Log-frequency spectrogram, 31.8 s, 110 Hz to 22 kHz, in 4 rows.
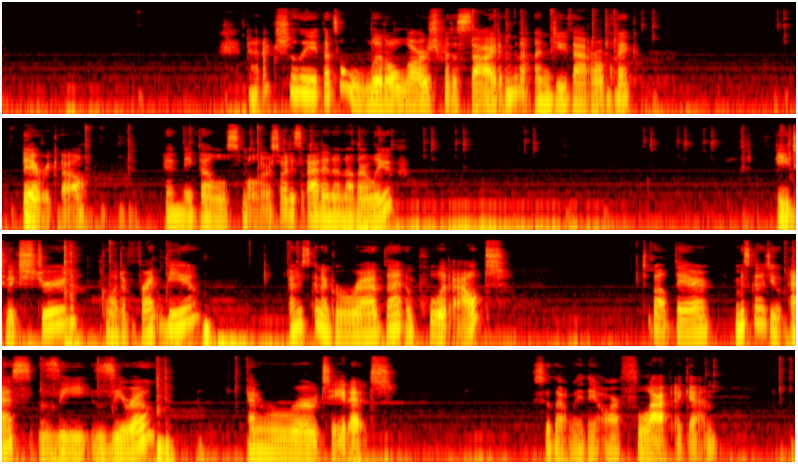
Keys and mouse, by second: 4.9 ctrl+z, 5.9 ctrl+r, 9.7-12.2 middle drag, 15.7 e, 16.5 KP_1, 17.2-19.2 drag, 18.7 g, 23.7 s, 26.1 r, 31.6 g.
